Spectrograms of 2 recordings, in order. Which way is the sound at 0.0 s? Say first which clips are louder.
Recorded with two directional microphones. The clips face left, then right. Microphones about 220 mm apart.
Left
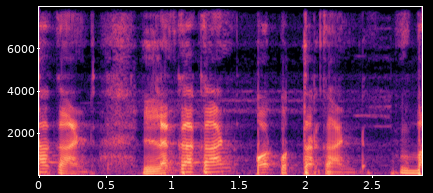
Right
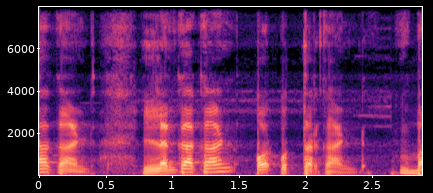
Right 7 dB; 50° right (ahead or behind).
